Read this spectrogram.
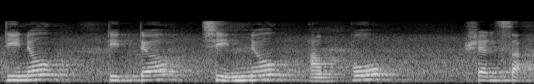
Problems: constant background noise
